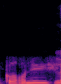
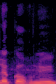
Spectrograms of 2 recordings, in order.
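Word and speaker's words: Lecornu: Η προφορά του ονόματος του πρωθυπουργού είναι Le Cornu. – Le Cornu.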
